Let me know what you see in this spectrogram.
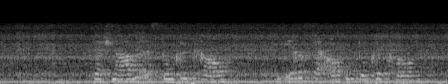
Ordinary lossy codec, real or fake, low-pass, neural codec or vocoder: AAC, 48 kbps; fake; 7.2 kHz; vocoder, 22.05 kHz, 80 mel bands, Vocos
